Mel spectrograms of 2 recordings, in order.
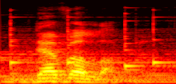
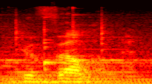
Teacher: This is pronounced wrongly by many learners of English as develop. But the first syllable is actually di, and the stress is on the second syllable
